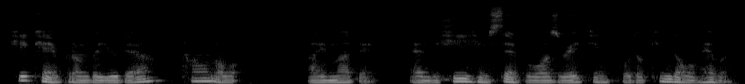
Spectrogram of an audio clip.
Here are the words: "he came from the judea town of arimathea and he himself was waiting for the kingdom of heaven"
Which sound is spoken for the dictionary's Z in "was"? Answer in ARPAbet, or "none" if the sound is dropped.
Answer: Z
